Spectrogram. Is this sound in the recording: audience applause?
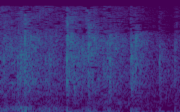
yes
